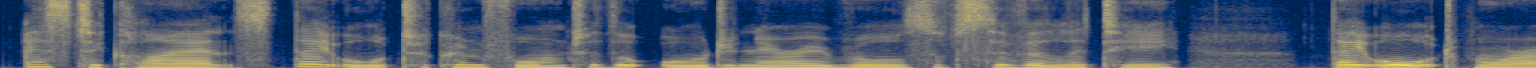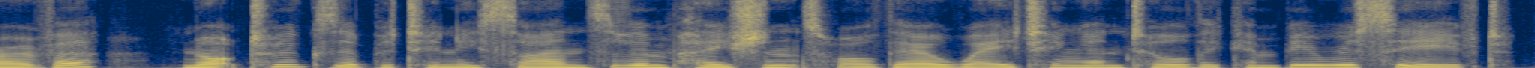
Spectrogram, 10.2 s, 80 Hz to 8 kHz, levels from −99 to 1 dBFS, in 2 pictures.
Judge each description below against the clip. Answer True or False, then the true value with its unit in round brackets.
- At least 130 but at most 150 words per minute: False (190 wpm)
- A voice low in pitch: False (195 Hz)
